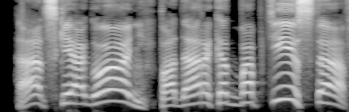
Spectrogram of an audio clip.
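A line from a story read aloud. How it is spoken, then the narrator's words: Yelling from the street. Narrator (Russian): заорал кто-то на улице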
